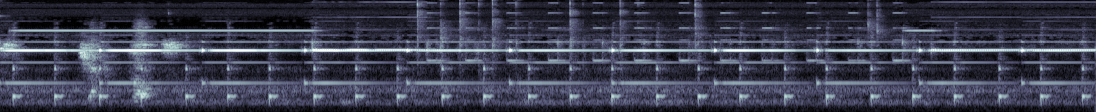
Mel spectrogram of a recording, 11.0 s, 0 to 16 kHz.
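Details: Philips IntelliVue MP30 patient monitor alarm sounds, ISO and traditional, with ZOLL E Series defibrillator sync and charge pressed manually after a no-shock advice; the rhythm comes from an ECG simulator.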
